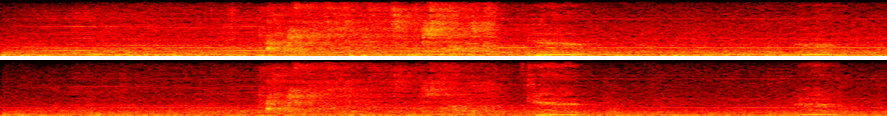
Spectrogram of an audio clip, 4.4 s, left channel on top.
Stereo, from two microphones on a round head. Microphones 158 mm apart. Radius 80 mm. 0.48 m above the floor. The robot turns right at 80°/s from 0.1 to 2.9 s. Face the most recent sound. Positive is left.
turn(degrees=-65)  # may be behind; listen again after turning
